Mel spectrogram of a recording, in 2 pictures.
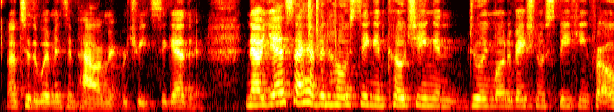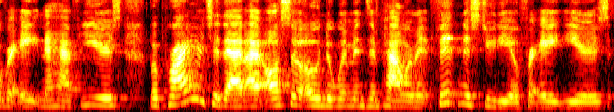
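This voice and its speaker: Earnest motivational woman coach, lowish voice. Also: pushed and bright. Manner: earnest, motivational, emphatic repetition. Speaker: women's empowerment coach. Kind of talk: direct-to-camera vlog talk.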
